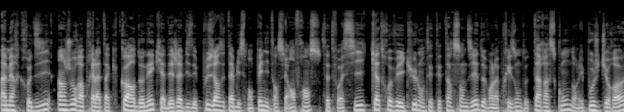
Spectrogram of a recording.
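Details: Adult male speaker; Normal speech.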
